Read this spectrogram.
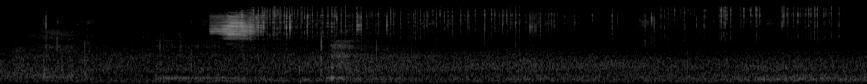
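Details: A cicada on its last legs after falling out of a tree in summer gives a brief, loud, high buzz, then a faint, scratchy rattling patter.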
